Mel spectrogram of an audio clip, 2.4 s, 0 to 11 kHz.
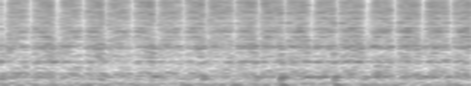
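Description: Dried horsetail (scouring rush) being rubbed briskly along a wooden violin neck, a run of quick, even scratchy strokes about ten a second. This is the final smoothing of the wood after 400-grit sandpaper: the horsetail cuts and burnishes the surface to a sheen at the same time.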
